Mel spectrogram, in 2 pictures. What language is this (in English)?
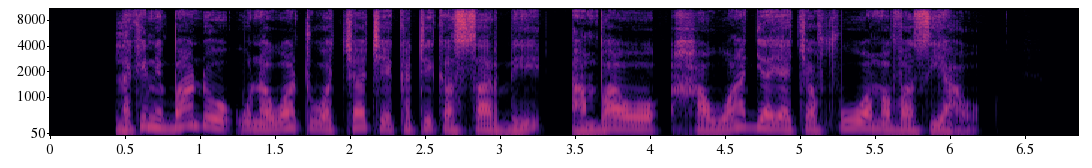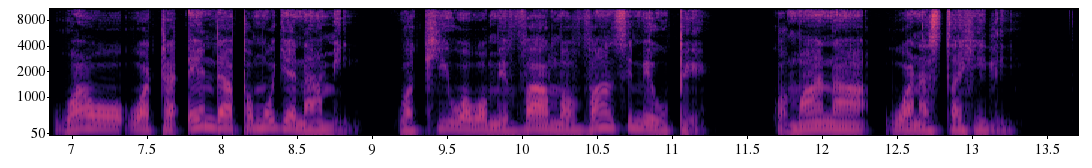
Swahili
